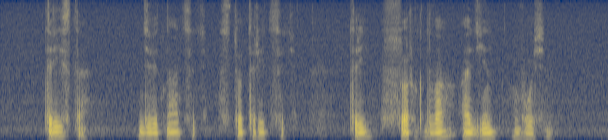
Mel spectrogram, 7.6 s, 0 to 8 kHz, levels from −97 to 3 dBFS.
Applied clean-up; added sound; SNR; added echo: none; none; none; none.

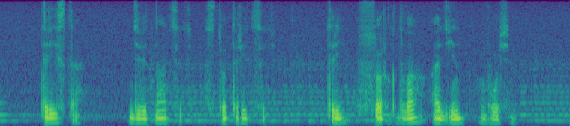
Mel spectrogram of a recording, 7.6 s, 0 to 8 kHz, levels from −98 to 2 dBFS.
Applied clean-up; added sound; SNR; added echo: none; Bowed string instrument; 19 dB; none.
